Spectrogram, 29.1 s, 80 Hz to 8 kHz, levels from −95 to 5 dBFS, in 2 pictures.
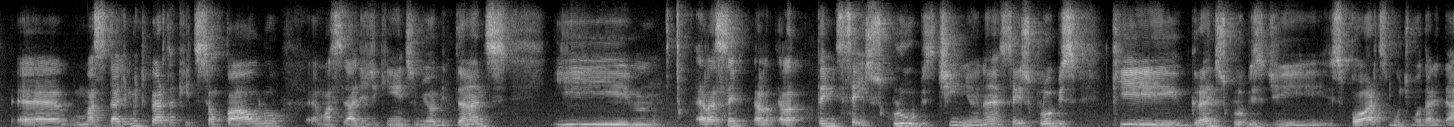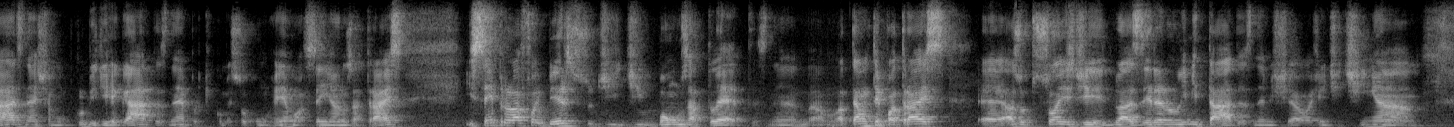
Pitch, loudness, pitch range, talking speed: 130 Hz, -26 LUFS, 115-155 Hz, 155 wpm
